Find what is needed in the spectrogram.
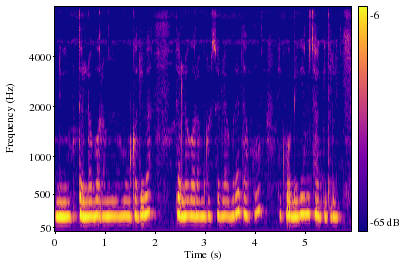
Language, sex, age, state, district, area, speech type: Odia, female, 45-60, Odisha, Kendujhar, urban, spontaneous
